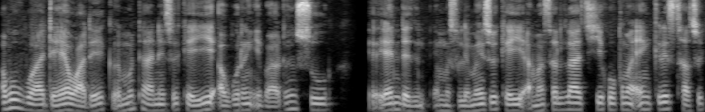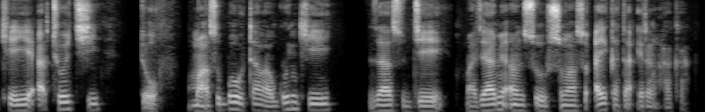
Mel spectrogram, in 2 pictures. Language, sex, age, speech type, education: Hausa, male, 15-29, spontaneous, primary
